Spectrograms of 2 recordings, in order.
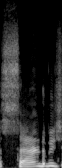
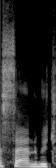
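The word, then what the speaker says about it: sandwich: English में तो ये सैंडविच नहीं होता है। ये सैंडविच होता है। क्या होता है? सैंडविच होता है। इसमें साइलेंट क्या मिलता है हमें? तो इसमें साइलेंट डी मिलता है।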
